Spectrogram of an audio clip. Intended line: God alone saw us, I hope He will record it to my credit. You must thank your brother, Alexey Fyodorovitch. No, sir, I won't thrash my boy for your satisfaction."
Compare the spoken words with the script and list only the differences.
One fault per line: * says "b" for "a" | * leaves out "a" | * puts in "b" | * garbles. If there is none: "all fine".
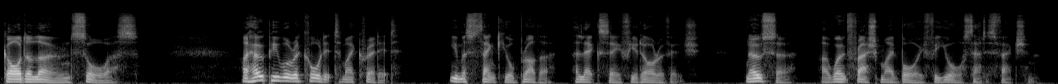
all fine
